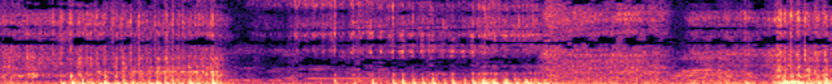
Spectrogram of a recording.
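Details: Rottweiler named Bear growling in an excited, worked-up state while still obeying commands: a deep, rumbling, pulsing growl in several long bouts, broken by short pauses, with the rough throbbing clearest in the middle.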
